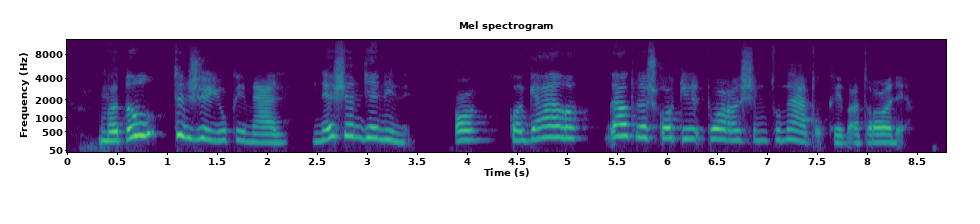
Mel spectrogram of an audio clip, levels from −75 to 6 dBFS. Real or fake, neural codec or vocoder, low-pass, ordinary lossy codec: fake; autoencoder, 48 kHz, 32 numbers a frame, DAC-VAE, trained on Japanese speech; 10.8 kHz; Opus, 16 kbps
